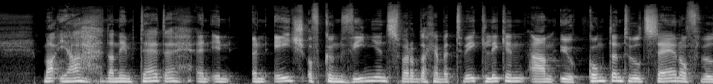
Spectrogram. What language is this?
Dutch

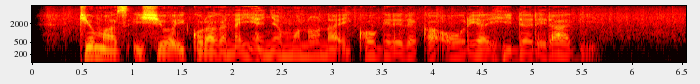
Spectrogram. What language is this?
Kikuyu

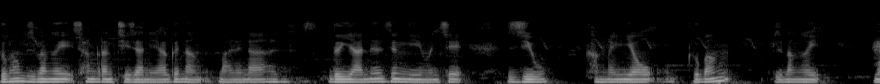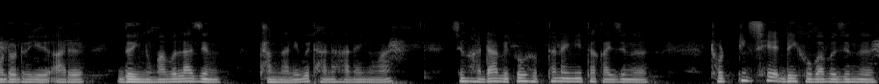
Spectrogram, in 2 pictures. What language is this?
Bodo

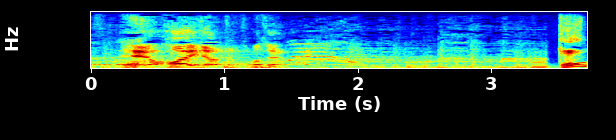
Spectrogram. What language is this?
Japanese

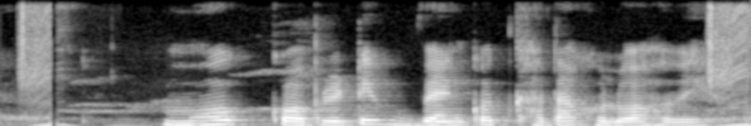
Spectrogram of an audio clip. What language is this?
Magahi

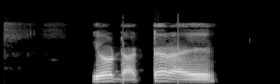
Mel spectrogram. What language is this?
Lasi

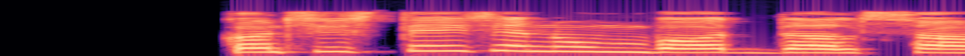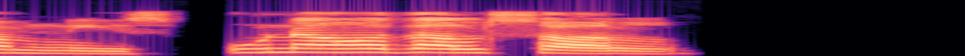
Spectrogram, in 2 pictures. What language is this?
Catalan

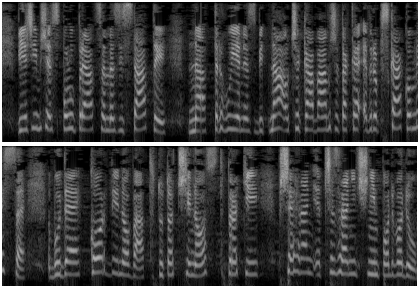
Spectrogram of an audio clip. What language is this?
Czech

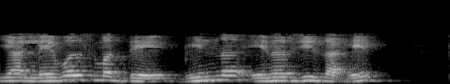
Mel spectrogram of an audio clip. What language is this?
Marathi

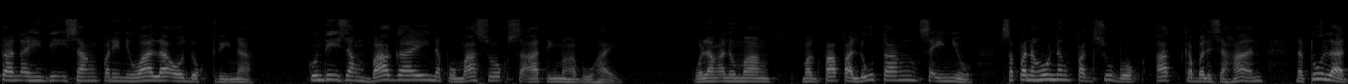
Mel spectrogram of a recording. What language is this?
Filipino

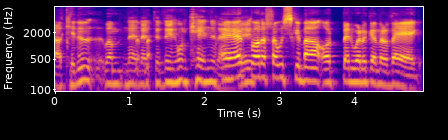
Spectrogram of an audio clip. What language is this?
Welsh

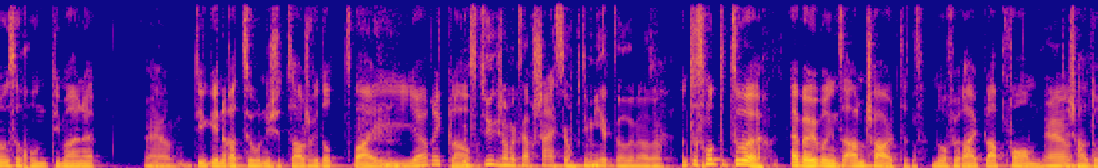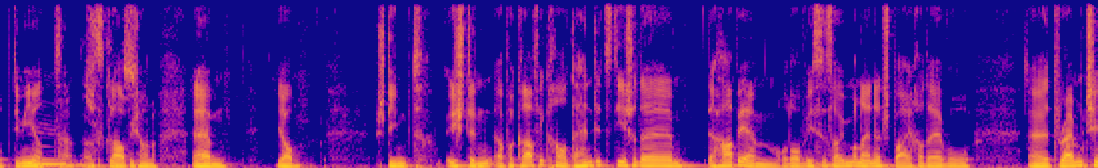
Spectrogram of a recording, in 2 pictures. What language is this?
German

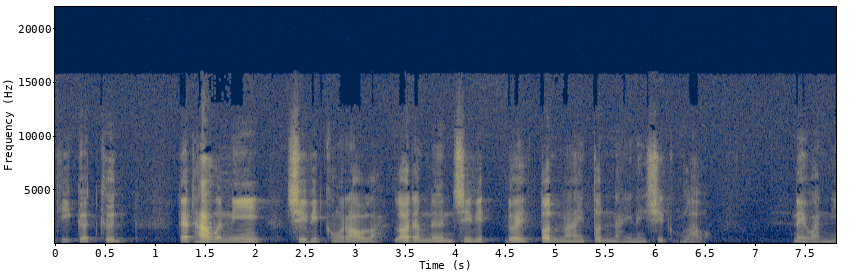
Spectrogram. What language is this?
Thai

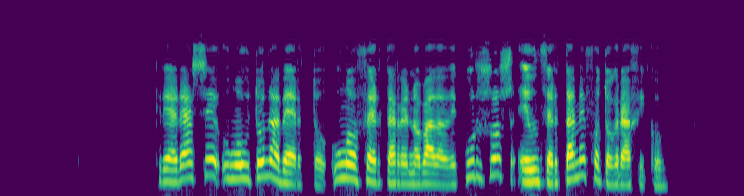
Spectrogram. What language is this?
Galician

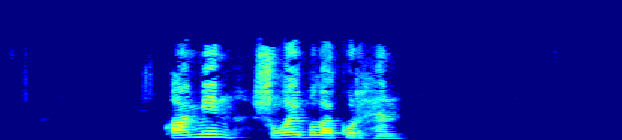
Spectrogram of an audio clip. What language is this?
Bashkir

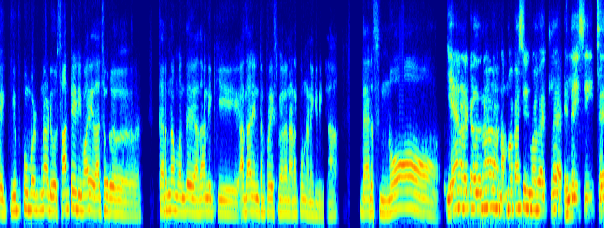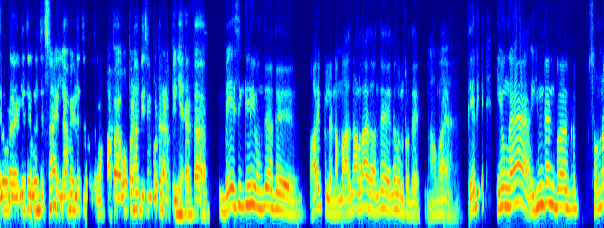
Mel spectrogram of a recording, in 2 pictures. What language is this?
Tamil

